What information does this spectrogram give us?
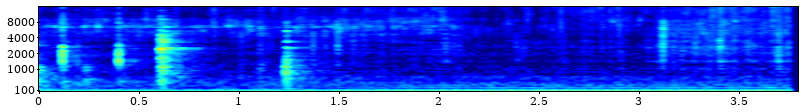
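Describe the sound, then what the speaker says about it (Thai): Eggs fry in a pan for breakfast, with a continuous soft sizzle and several sharp crackles and spatters near the start, close and fairly quiet with no talking. "ทอดไข่"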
